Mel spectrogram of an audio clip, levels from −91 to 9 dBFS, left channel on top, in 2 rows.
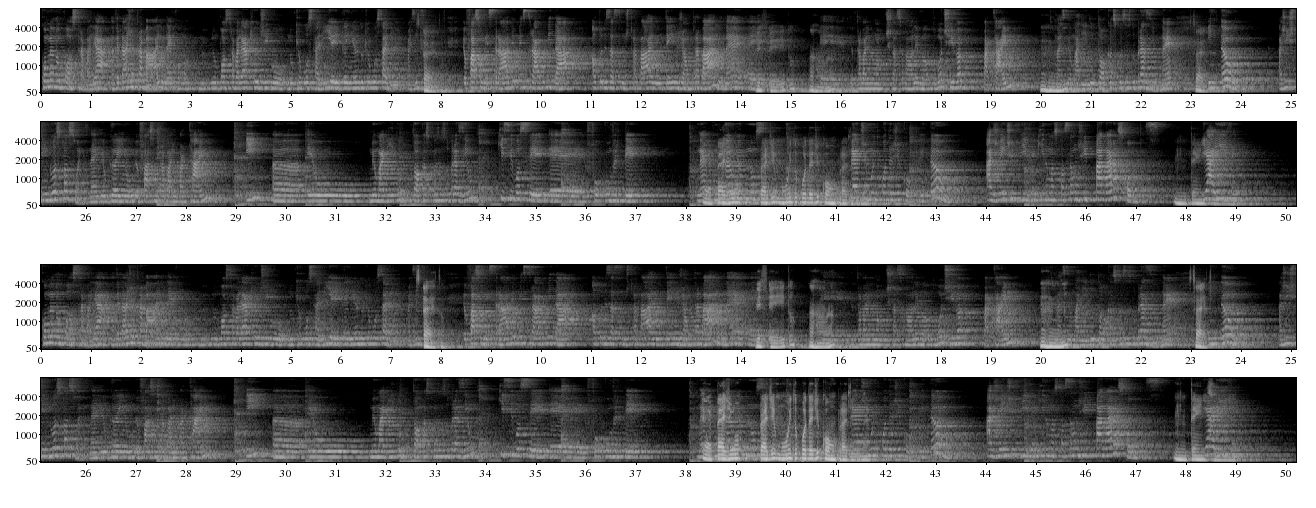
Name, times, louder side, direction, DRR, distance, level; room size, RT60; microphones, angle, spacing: voice 1, 0.0-7.8 8.4-10.6 11.0-14.7 15.6-18.4 18.8-19.5 20.3-24.0 24.7-28.5 29.2-29.4 29.7-33.8 34.2-37.0 38.2-39.5 40.0-40.1 41.3-43.3 44.0-47.3 48.3-49.0, left 1 dB, 75° left, 2 dB, 1.0 m, -33 dB
voice 2, 7.6-8.1 14.3-15.1 15.4-15.9 20.0-20.5 23.1-23.3 38.3-39.1 39.5-41.7 47.7-48.8, right 4 dB, 45° right, 15 dB, 0.3 m, -22 dB
sound 1, 27.4-27.9 28.8-29.6 30.1-31.2 31.7-33.2 33.7-34.7 35.5-36.0 36.4-36.6 37.0-38.7 39.9-40.7 42.4-43.2 44.0-44.1 44.7-45.5, equal, 5° left, 1.7 m, -44 dB
13.5 x 8.5 x 5.4 m, 2.8 s
head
